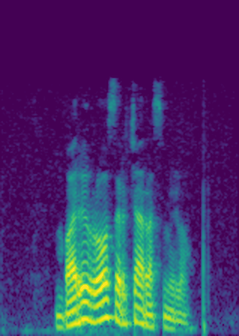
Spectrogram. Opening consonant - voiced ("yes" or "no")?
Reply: yes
